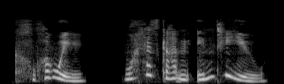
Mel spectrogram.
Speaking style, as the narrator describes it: Julia asked in an astonished tone

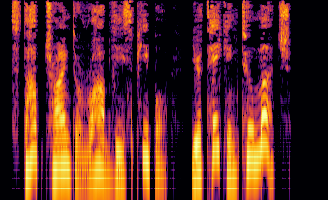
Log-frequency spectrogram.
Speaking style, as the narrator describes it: she called out to Takuang

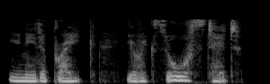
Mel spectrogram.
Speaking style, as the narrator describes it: he says softly

